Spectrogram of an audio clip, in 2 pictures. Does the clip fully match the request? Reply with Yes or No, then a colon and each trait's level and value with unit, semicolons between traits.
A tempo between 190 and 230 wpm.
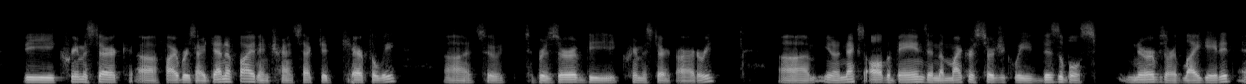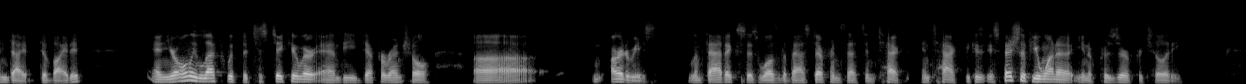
No: average, 155 wpm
